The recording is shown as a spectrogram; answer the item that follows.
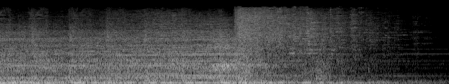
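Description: Dramatic trailer soundtrack: a loud, held music hit with a deep low end, layered with a shattering-glass sound effect whose crackle and hiss fade out near the end.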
